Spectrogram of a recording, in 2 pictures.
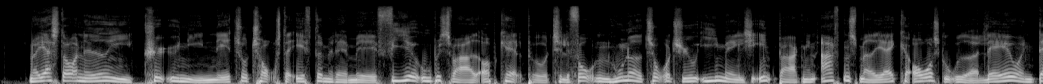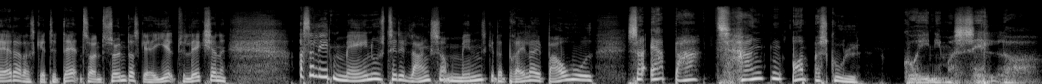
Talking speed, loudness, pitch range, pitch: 195 wpm, -19 LUFS, 115-180 Hz, 145 Hz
